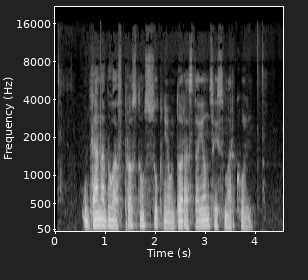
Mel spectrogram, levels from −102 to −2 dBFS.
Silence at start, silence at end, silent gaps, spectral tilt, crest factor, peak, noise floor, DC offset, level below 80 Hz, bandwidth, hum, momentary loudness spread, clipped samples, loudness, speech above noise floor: 0.55 s; 0.65 s; none; -7 dB/octave; 18 dB; -6 dBFS; -59 dBFS; under 0.1%; -54 dBFS; 15.5 kHz; none; 11 LU; under 0.1%; -25 LUFS; 35 dB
